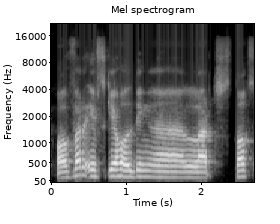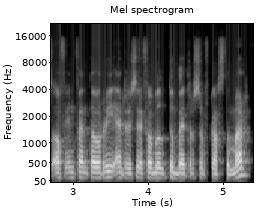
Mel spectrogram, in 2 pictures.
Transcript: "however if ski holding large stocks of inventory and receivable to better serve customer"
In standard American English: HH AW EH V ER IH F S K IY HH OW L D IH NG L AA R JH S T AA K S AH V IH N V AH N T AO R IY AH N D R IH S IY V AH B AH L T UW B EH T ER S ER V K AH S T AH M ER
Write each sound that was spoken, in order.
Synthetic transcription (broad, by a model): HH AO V ER IH F S K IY HH OW L D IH NG L AA R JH S T AA K S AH F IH N F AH N T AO R IY AH N D R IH S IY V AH B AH L T UW B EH T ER S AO F K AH S T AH M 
